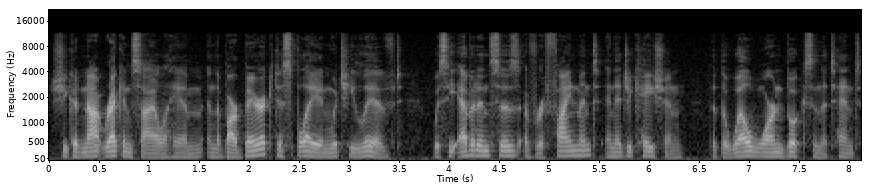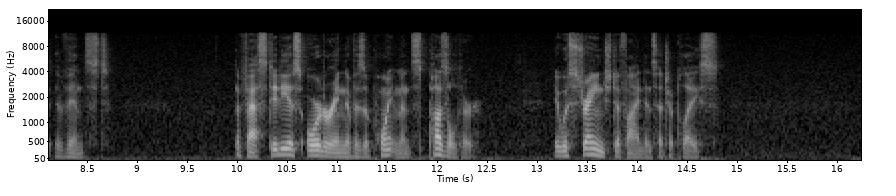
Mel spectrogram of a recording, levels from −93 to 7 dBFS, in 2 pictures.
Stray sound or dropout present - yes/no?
no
